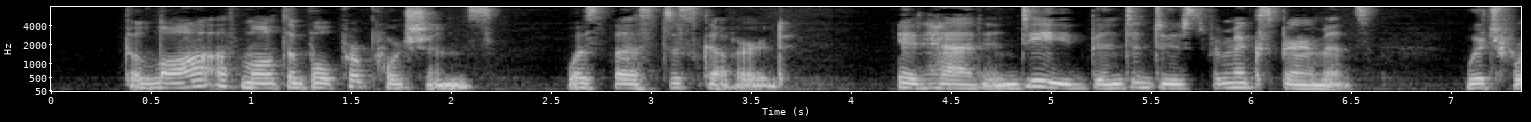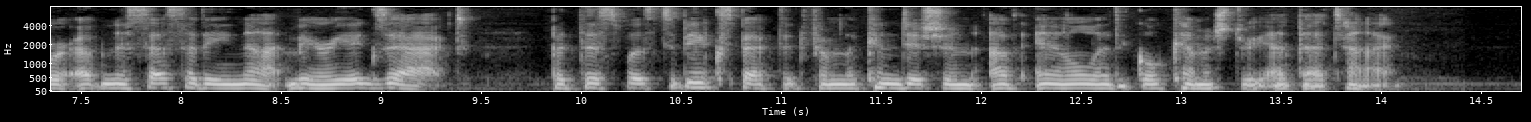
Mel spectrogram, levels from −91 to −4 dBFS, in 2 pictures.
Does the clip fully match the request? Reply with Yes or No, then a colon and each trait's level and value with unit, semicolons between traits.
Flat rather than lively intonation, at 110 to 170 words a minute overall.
Yes: narrow, 2.0 semitones; average, 155 wpm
